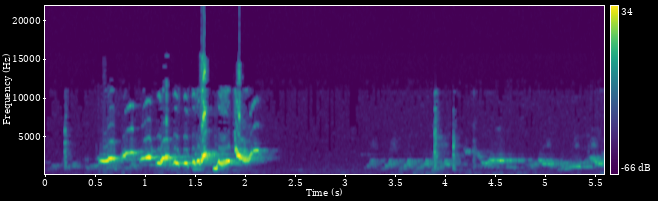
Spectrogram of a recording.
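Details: Medan White-rumped shama singing as a lure for other birds: a rapid, tumbling burst of high, twisting whistles, a pause, then softer scratchy notes and drawn-out whistles.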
